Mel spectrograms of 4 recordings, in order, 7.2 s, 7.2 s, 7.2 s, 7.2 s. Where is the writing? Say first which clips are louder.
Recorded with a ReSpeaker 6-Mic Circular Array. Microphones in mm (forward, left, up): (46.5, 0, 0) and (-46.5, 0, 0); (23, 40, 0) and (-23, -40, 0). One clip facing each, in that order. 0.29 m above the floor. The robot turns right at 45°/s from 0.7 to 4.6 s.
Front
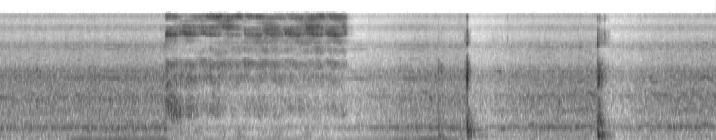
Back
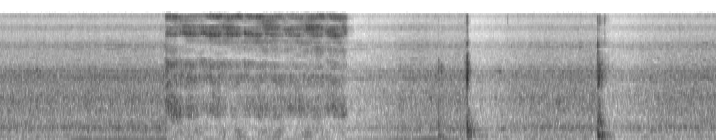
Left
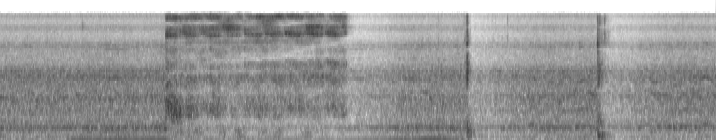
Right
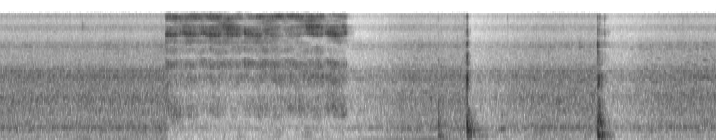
Front 1 dB, left 9 dB; 75° left; by 3.6 s 165° left.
